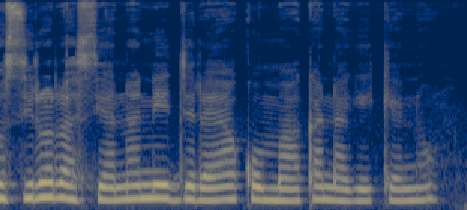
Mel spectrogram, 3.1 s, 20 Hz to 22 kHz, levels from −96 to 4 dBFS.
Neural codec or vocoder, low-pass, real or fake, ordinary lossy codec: none; none; real; none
